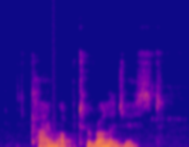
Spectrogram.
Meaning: Someone who studies bats (the flying mammals)
- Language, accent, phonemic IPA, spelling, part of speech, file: English, Southern England, /kaɪˌɹɒptəˈɹɒlədʒɪst/, chiropterologist, noun, LL-Q1860 (eng)-chiropterologist.wav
